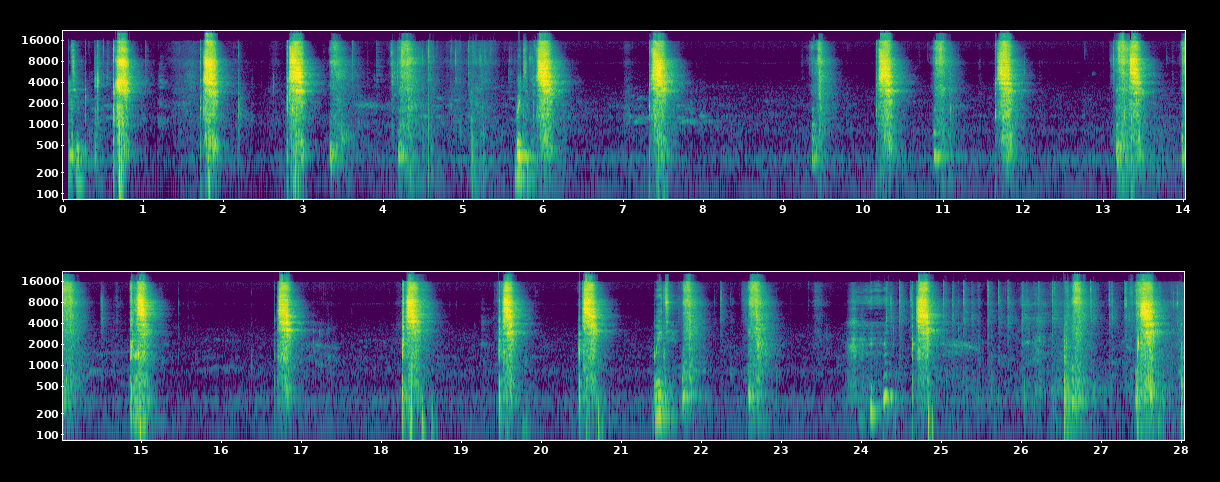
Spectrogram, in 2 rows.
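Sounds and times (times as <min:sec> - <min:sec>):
dog sneezing: 0:00.6 - 0:01.1, 0:01.7 - 0:02.2, 0:02.8 - 0:04.6, 0:05.8 - 0:06.4, 0:07.3 - 0:07.8, 0:09.3 - 0:12.2, 0:13.1 - 0:14.3, 0:14.9 - 0:15.3, 0:16.7 - 0:17.2, 0:18.2 - 0:18.8, 0:19.4 - 0:21.0, 0:21.7 - 0:23.0, 0:24.6 - 0:25.1, 0:26.5 - 0:28.0.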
